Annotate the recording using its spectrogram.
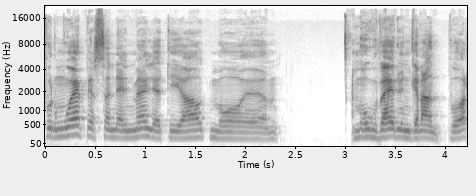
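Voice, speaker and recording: Fairly slow speech in a Quebec accent, on a very clean recording with a silent background. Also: woman. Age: 70s. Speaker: amateur theatre actor. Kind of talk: interview testimony. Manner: halting, many hesitations.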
